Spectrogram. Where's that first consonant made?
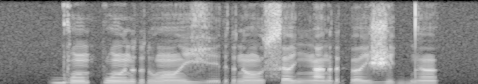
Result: velum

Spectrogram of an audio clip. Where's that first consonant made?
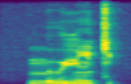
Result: tongue tip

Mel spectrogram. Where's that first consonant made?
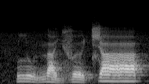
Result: tongue tip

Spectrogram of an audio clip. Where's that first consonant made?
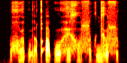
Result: uvula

